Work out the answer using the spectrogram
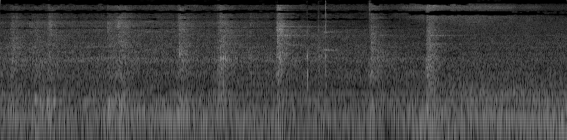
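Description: NJ Transit passenger coaches rolling past, wheels clacking over rail joints every half second or so. The clacks stop about four seconds in, leaving a steady low hum.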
